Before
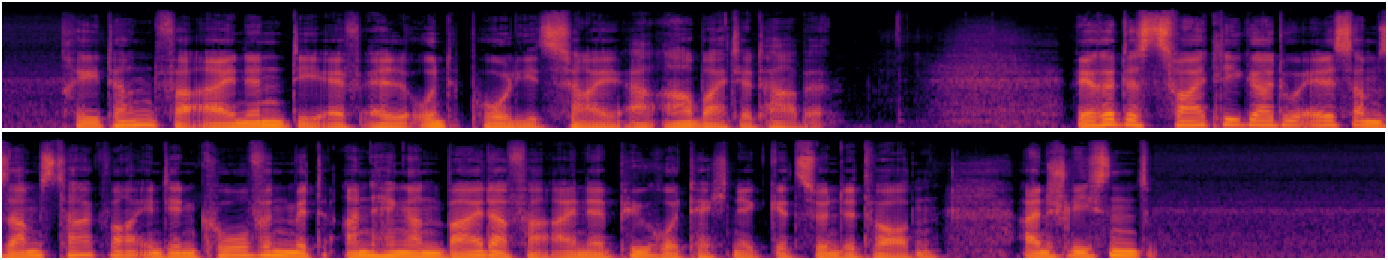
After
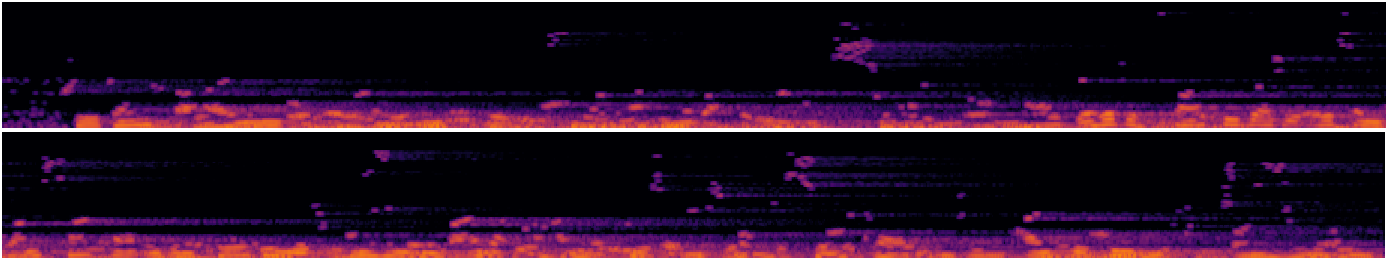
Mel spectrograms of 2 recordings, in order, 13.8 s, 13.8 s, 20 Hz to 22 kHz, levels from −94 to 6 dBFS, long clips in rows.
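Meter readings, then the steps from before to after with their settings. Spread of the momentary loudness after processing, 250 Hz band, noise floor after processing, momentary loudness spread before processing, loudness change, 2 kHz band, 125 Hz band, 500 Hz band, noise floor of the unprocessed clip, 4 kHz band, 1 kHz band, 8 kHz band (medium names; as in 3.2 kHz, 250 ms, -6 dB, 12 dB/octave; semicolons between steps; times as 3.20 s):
8 LU, -4.0 dB, -49 dBFS, 9 LU, -5.5 dB, under -20 dB, -3.5 dB, -6.0 dB, -58 dBFS, -18.5 dB, -11.5 dB, -23.5 dB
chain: self-modulated delay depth 0.092 ms; ever faster or slower copies 127 ms, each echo -7 st, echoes 2; loudest bins only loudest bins 8; reverb removal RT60 1.7 s; echo from a far wall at 77 m, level -27 dB; Schroeder reverb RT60 3.2 s, combs from 30 ms, DRR 15.5 dB; trim -2.5 dB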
